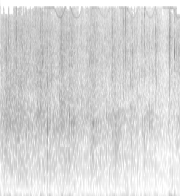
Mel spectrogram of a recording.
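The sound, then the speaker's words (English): An audience claps steadily, a dense, continuous patter of many hands at an even, fairly strong level that holds for the whole couple of seconds without any talking. “Yeah, we get your hands clapping on that.”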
